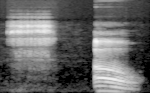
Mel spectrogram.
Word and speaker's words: so: You can hear the long O sound, O, at the end because it's in an open syllable. It's not trapped in the middle, so it gets to make its long sound instead of the short sound.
